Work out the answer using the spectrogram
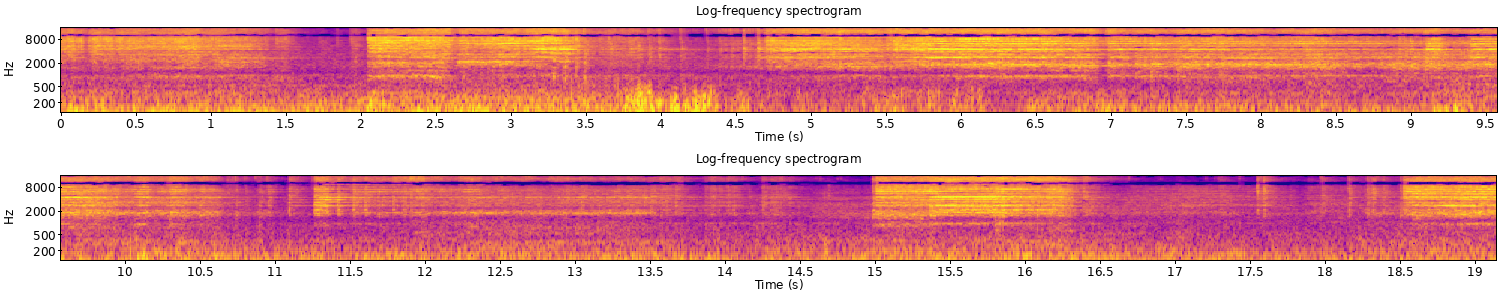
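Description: Covered hopper cars of a freight grain train rolling past with a steady low rumble of wheels on rail. Steel wheels squealing against the rails come and go over the rumble, loudest a few seconds in and again near the end.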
